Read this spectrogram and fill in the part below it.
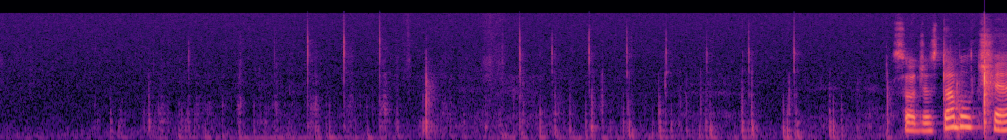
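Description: A small hand tool clicks and scrapes against stiff fabric.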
